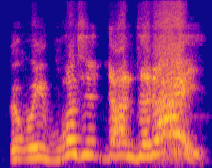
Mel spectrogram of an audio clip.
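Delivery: high, loud mocking shout of their demands. Mocking the family, a sudden high loud shout. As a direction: yell it like the bullying family.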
